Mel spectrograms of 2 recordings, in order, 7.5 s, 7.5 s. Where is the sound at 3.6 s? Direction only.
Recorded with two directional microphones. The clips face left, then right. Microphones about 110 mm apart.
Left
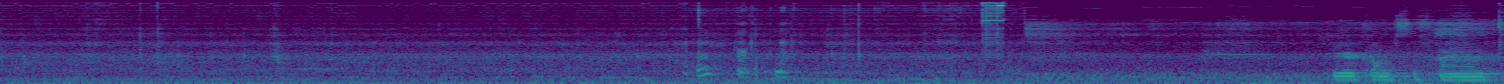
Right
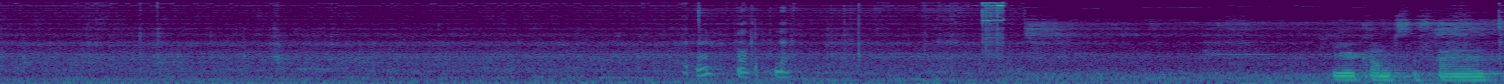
25° right (ahead or behind).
